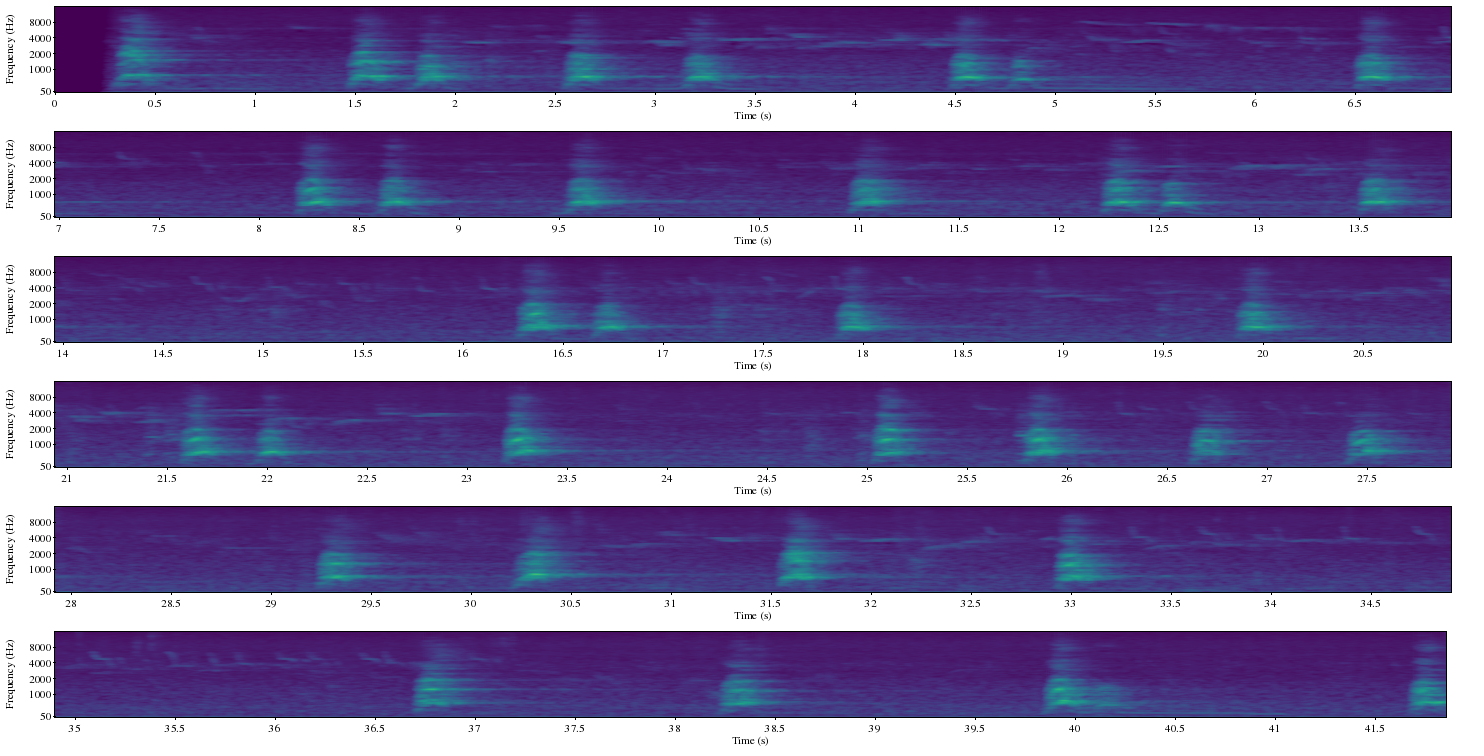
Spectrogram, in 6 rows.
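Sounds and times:
small farmyard dog barking: 0.3s - 3.6s, 4.5s - 5.1s, 6.5s - 7.0s, 8.2s - 10.0s, 11.0s - 11.4s, 12.2s - 12.9s, 13.5s - 14.0s, 16.2s - 17.0s, 17.8s - 18.3s, 19.8s - 20.4s, 21.4s - 22.3s, 23.2s - 23.7s, 25.0s - 27.8s, 29.2s - 30.7s, 31.5s - 32.0s, 32.9s - 33.6s, 36.7s - 37.3s, 38.2s - 38.7s, 39.8s - 40.5s, 41.7s - 41.8s.

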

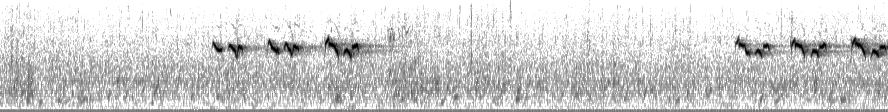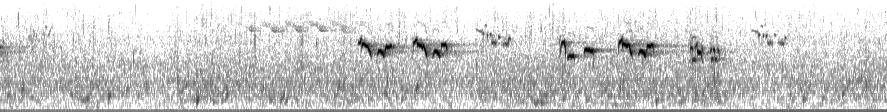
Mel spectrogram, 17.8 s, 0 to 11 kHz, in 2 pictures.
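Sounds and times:
American robin song by a stream: 2.1s - 4.0s, 7.4s - 9.4s, 11.6s - 16.8s.

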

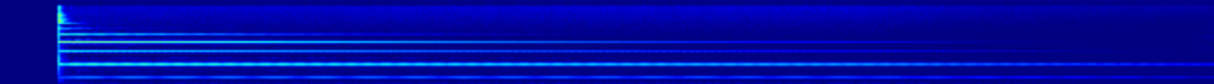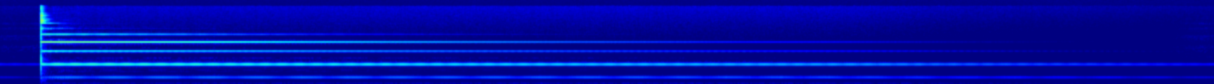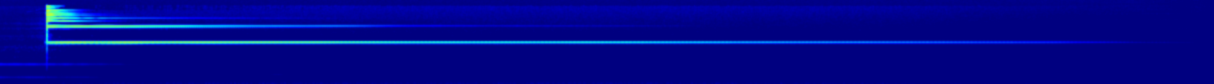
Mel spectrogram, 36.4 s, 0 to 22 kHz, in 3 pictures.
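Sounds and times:
Tibetan singing bowls: 0.6s - 33.7s.

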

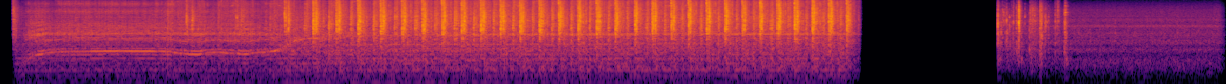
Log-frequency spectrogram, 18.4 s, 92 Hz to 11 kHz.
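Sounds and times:
franking machine: 0.2s - 12.9s.

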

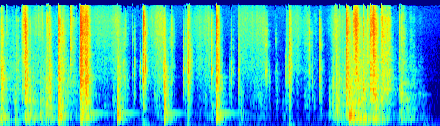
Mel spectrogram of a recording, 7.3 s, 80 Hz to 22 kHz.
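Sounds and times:
dusting with a dustpan: 0.5s - 5.5s.

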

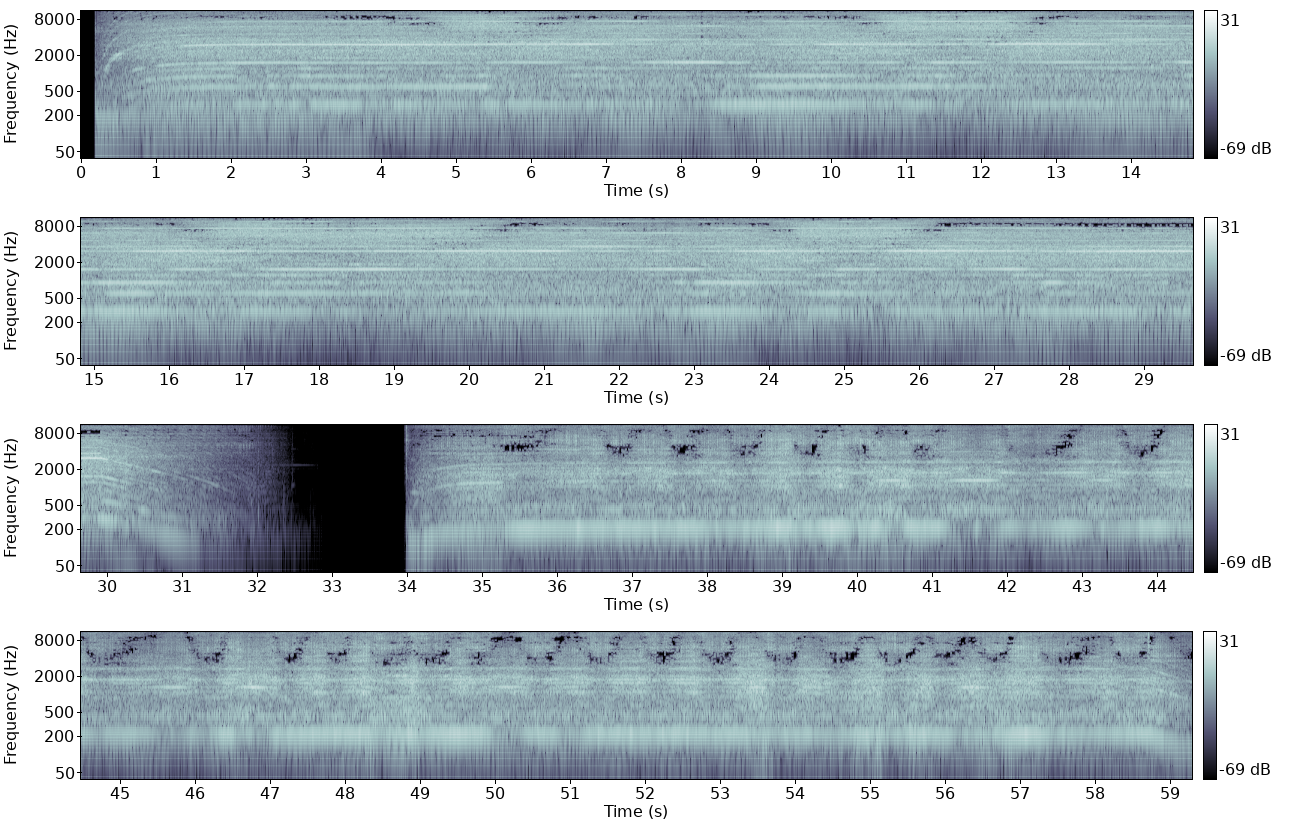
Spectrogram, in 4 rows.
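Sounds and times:
vacuum cleaner: 0.2s - 32.4s, 34.0s - 59.2s.

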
